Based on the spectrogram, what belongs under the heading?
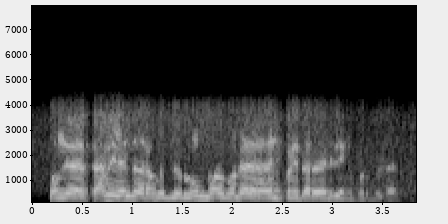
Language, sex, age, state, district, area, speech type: Tamil, male, 18-30, Tamil Nadu, Madurai, rural, conversation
